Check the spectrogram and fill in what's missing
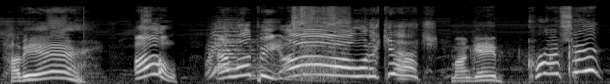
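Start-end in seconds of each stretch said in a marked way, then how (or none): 1.3-6.1 excited shout. Real, not acted. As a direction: cheer the catch at full voice. Reacting to a great catch.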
